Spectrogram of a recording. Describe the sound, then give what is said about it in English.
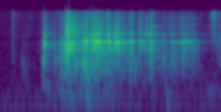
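A Jenga tower of wooden blocks falls over in a sudden loud clatter, a dense burst of sharp clicks and knocks that continues for about two seconds before trailing off. “For those listening to the audio podcast, the Jenga tower just fell over.”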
